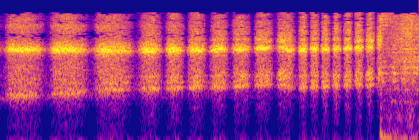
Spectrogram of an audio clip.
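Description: A rapidly pulsing tone that rises in pitch and speeds up, working as a lead-in to a theme song. Music with drums and bass comes in near the end.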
